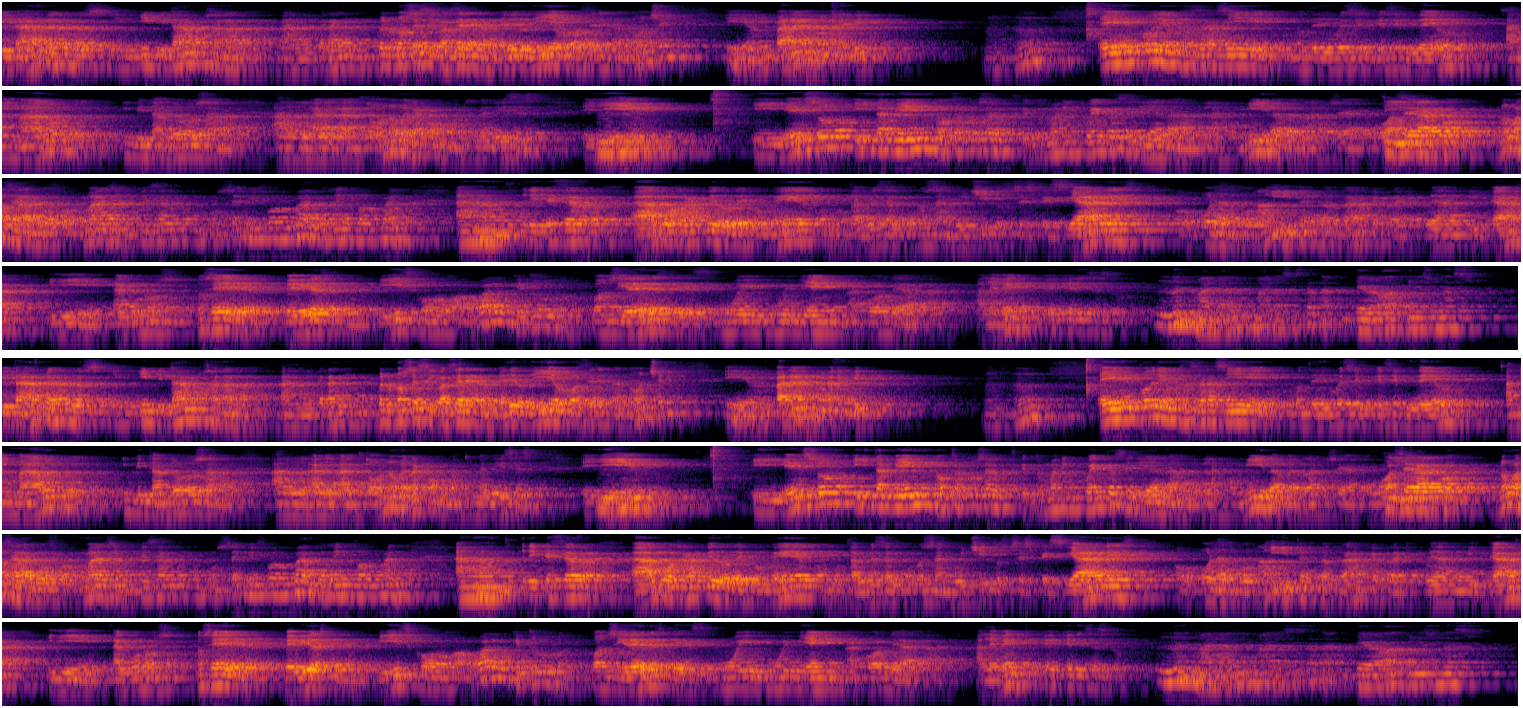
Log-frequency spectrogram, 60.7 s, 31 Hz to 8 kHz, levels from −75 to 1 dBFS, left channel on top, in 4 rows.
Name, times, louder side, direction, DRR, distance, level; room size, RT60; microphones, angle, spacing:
voice 1, 0.0-8.1 8.5-8.6 9.8-14.6 15.0-21.6 22.2-22.4 22.7-29.7 30.1-35.3 35.6-55.0 55.3-56.8, right 1 dB, 35° right, -3 dB, 0.4 m, -27 dB
voice 2, 7.3-8.6 21.1-21.7 29.0-29.7 35.1-35.5 42.9-43.2 57.0-60.3, equal, 40° left, -4 dB, 0.4 m, -31 dB
2.9 x 2.6 x 2.6 m, 2.1 s
head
